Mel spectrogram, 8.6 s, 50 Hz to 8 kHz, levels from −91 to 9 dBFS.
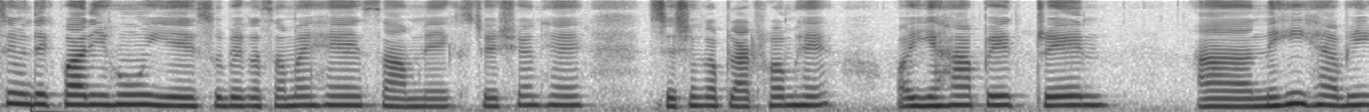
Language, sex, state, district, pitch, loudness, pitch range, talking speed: Hindi, female, Chhattisgarh, Sukma, 230 Hz, -16 LUFS, 220-240 Hz, 195 wpm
